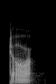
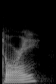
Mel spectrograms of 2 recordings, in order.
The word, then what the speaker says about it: Dorl: Last stream you mispronounced my character Dorl with an L at the end as Dory.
